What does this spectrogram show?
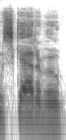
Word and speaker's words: Scatterbo: Scatterbo pronounces his name Scatterbo, even though he only spells it with one O, and I feel like it should be Scatterbo.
